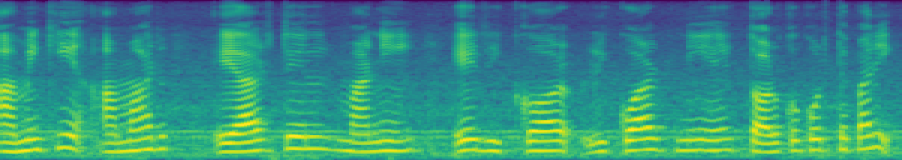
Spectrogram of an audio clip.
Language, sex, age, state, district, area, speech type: Bengali, male, 60+, West Bengal, Paschim Bardhaman, urban, read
